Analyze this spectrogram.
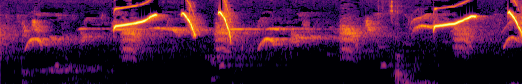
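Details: Calls of a female oriental magpie-robin to attract males: rising whistled notes mixed with sharp downward-sweeping notes, loud and clear over a quiet background, phrases spaced under a second apart.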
